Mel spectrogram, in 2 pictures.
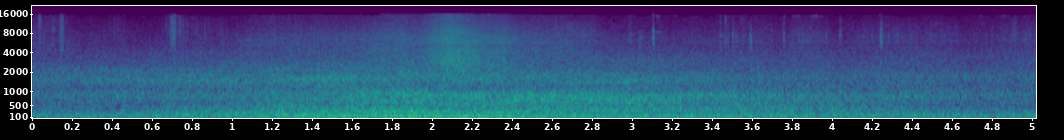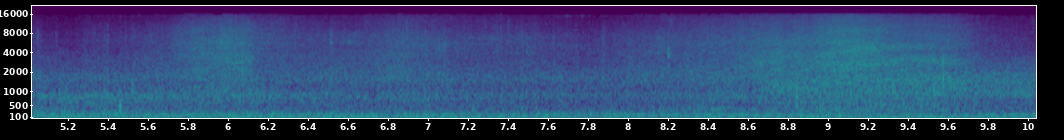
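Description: Wind buffeting the microphone, swelling about two seconds in, with three brief scratchy rustles of fingers digging in loose soil, near the start, in the middle and near the end.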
